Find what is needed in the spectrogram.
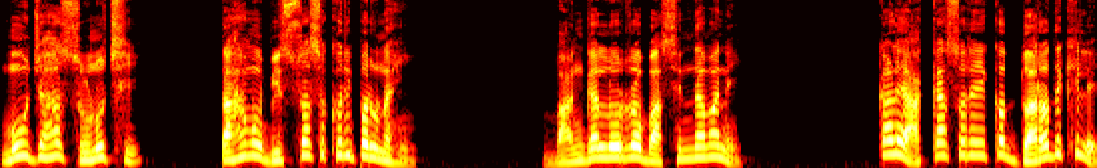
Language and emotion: Odia, surprised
